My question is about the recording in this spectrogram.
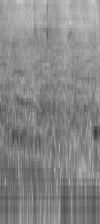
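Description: Basketball dribbled on a hardwood gym floor, with one loud bounce near the end, over steady crowd chatter.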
